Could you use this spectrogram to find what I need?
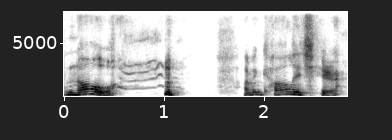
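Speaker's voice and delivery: high laughing disbelief; laughing retort. Retold or imitated. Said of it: "I'm like".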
